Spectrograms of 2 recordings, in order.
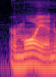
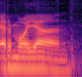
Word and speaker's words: Ermoian: My last name is Ermoian, which is an Armenian last name. They wouldn't pronounce it that way, but in the West, that's how we say it.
